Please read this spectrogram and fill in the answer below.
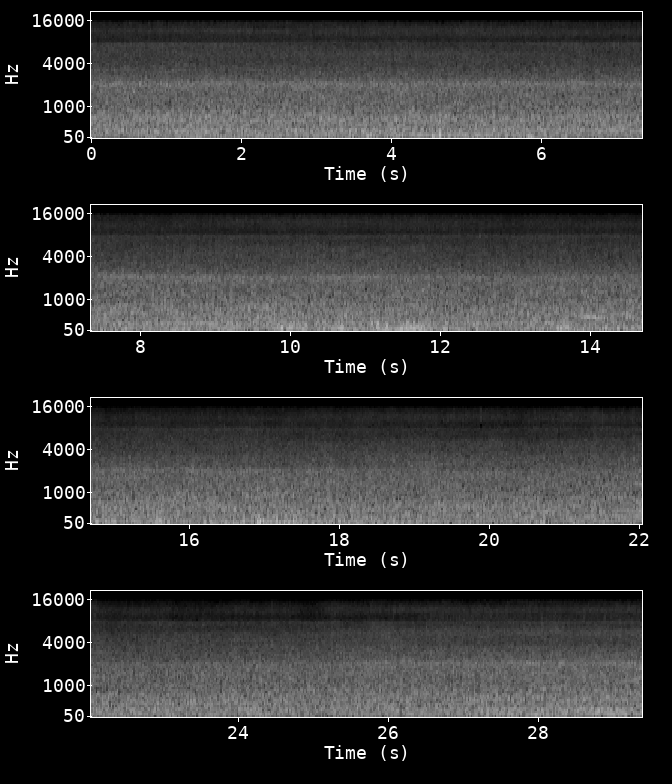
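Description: Wind rushing over the microphone as a steady noise, with a few stronger gusts about ten and seventeen seconds in.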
